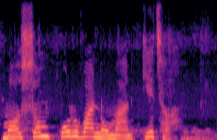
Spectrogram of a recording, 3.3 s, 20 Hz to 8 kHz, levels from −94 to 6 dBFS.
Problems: none marked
